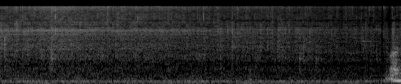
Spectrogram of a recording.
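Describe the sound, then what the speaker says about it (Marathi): Curry leaves crackle and sizzle in hot oil for a tempering in a home kitchen, a steady close hiss that runs throughout with a brief louder burst at the very end. "कढीपत्त्याची पानं टाकते. छान झाली फोडणी."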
